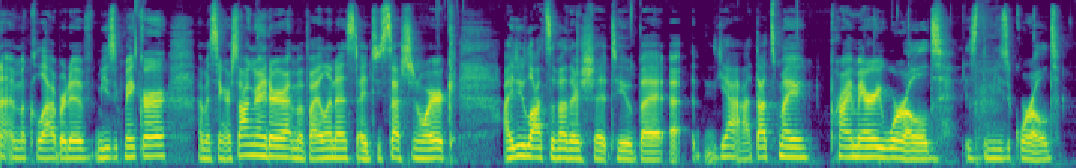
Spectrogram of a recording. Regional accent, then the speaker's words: Vista, California, United States; moved away as an adult; also born or lived in Toronto / New York; now in Los Angeles, United States; I grew up in San Diego, well, technically North County, San Diego. So it's like the suburbs, sort of Vista to be exact

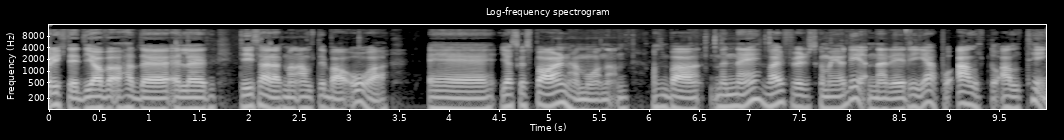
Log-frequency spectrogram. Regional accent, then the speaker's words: Gävle, Gävleborg County, Sweden; jag kommer från Gävle

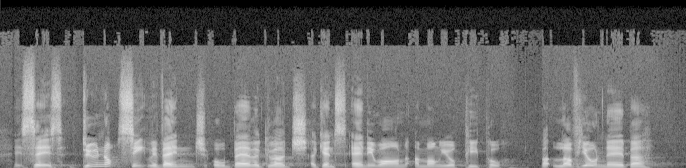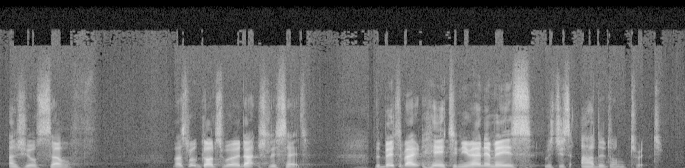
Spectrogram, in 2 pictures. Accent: Burnley, North West England, United Kingdom; I'm from Burnley.

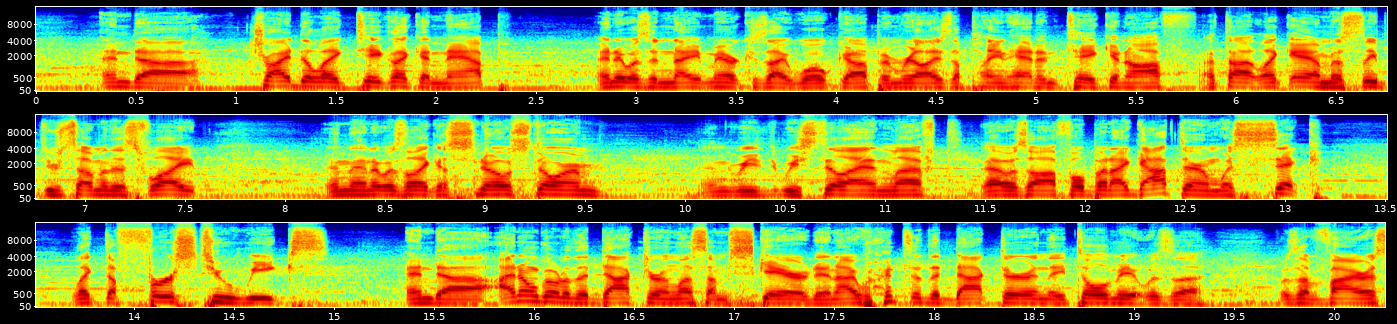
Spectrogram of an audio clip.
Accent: Midwest, United States; growing up in the Midwest

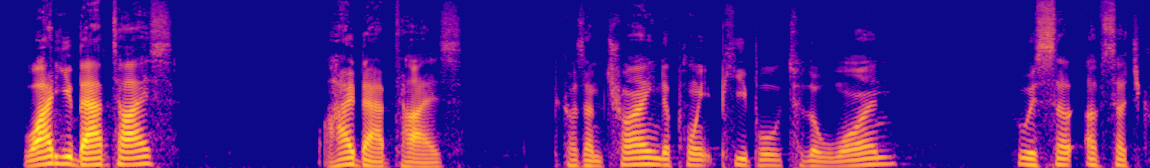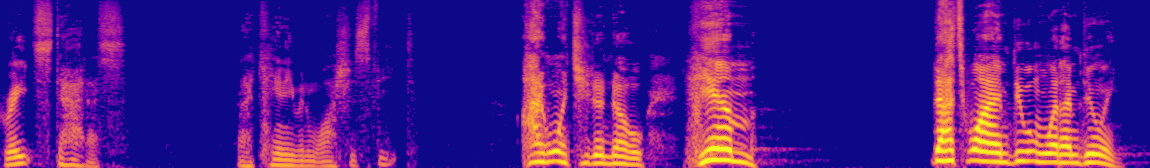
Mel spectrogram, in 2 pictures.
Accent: Central Ohio, United States; now in Belleville, United States; I'm from C- Central Ohio

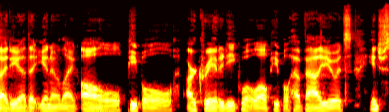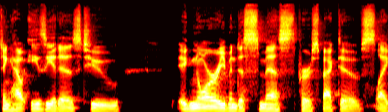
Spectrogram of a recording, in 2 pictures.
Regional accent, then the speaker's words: Nebraska, United States; I grew up in Nebraska, so I'm not too far from Kansas.

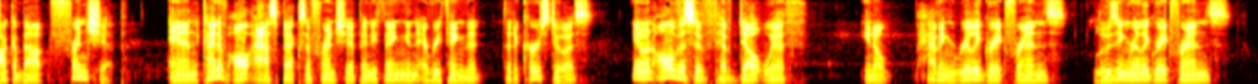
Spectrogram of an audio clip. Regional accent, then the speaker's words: Newport, United States; also born or lived in Portland; you know, for me growing up in Newport, well, actually, I could go back before that in Portland.

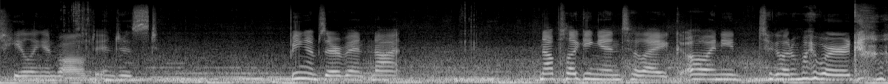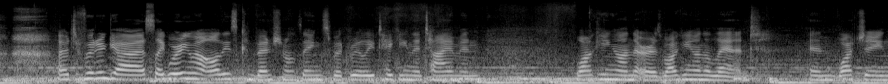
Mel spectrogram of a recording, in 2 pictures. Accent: Flagstaff, Arizona, United States; also born or lived in Sand Springs / Howell Mesa; growing up in Flagstaff, you know, Flagstaff is an indigenous area

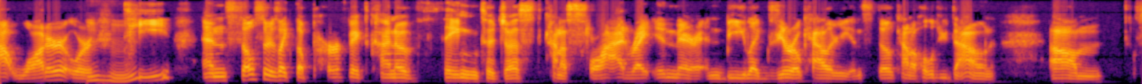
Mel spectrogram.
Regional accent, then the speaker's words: New York, United States; also born or lived in Chicago area; now in Chicago, United States; I'm from New York originally. So I came out here to like the Chicago area

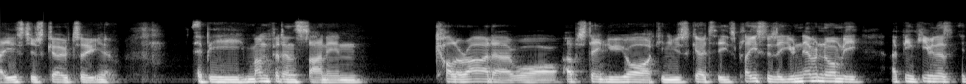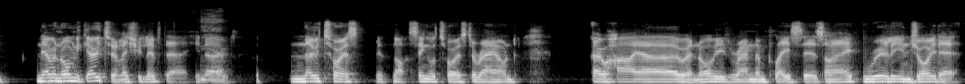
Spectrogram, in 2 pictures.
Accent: United Kingdom; now in Los Angeles, United States; I am British

